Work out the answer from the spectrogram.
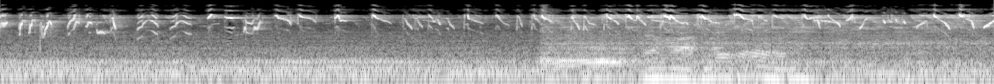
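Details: A white-eye sings rough, rapid twittering ("ngeriwik") of high, thin chirps and slurred notes, provoking rivals to sing along, with faint murmuring and low sounds in the background.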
